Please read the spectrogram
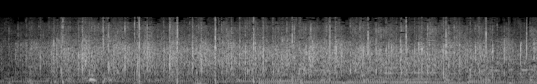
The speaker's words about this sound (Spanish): Hay lámparas en varios puntos, hay una pintura con rascacielos, estamos rodeados de amigos también lectores. Por favor, quiero que los oyentes les oigan. Un aplauso.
